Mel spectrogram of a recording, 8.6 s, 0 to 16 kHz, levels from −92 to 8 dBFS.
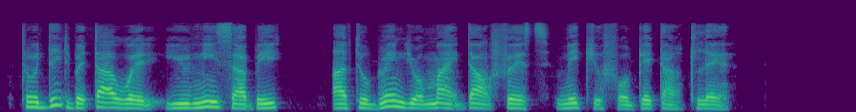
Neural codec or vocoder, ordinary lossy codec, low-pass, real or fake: codec, 16 kHz, 0.5 kbps, FunCodec, trained on LibriTTS, 25 frames a second; MP3, 64 kbps; 7.2 kHz; fake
